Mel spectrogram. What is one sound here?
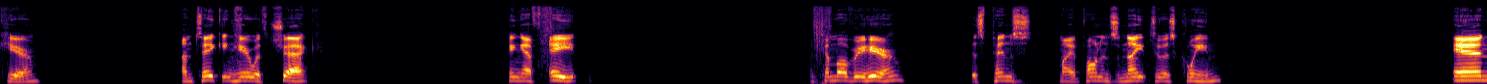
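An older man talks calmly into a microphone, pausing between phrases.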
